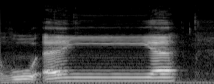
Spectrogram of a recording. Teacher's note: Suara keluar daripada mulut bunyi ya. Suara keluar daripada dengung, daripada khayshum bunyi dengung. Keluar serentak, memanjang serentak, putus serentak. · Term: Idgham al gunnah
